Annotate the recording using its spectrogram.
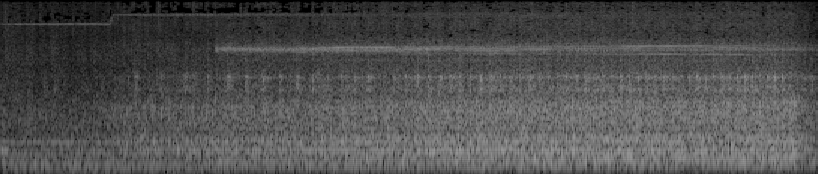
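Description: Roll-to-roll electrode foil line running, its rollers and drive making a steady mechanical noise that grows louder over the first few seconds and then holds, with a thin high whine joining about two seconds in.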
